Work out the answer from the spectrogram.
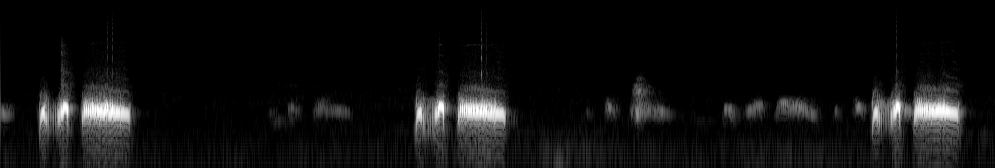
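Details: Cooing spotted dove used to draw wild doves into responding. Three low phrases come roughly every four seconds, each with two short notes and a long throaty coo. Soft faint coos fall between them.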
